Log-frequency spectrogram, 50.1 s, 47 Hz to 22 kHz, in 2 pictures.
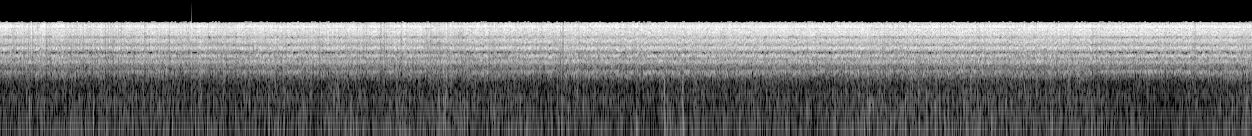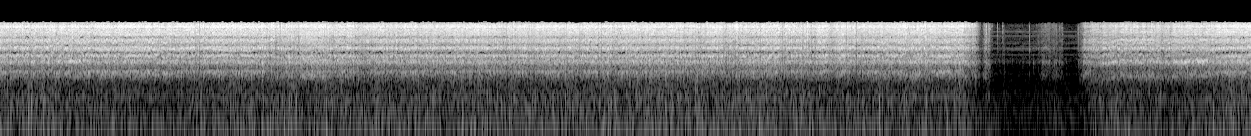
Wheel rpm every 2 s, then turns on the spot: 230, 220, 220, 230, 230, 210, 210, 230, 220, 220, 230, 220, 210, 220, 220, 220, 230, 220, 220, 230, 230, 160, 30, 140, 220.
42-44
